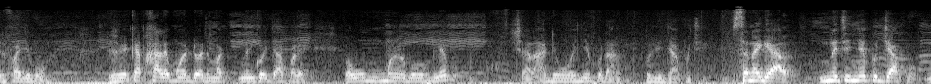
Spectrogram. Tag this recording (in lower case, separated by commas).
speech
